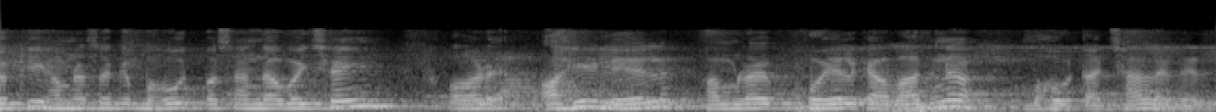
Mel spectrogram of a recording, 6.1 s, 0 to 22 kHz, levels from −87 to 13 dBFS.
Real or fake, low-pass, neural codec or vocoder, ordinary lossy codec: real; 7.2 kHz; none; none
